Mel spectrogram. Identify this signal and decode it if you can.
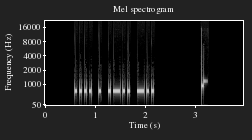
Morse code, heard as a keyed tone, about 25 wpm, 700 Hz. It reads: HELD
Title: Sentences from Top 1600 Words - New Word Drill Alt - 25wpm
